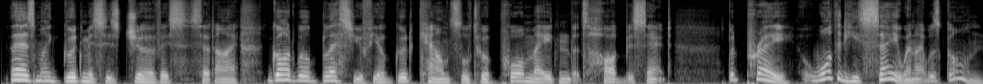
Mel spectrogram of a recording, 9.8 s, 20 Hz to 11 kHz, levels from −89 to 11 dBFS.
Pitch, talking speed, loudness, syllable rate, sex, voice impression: 140 Hz, 200 wpm, -19 LUFS, 4.4 syllables/s, male, masculine, adult-like, tensed, powerful, slightly halting, slightly raspy, mature, unique, wild, lively, strict, intense, slightly sharp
